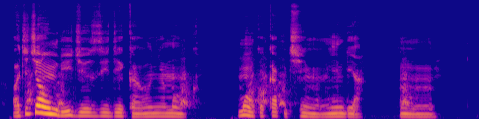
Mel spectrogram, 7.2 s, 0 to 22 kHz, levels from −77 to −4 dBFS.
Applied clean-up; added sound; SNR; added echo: none; Bark; 18 dB; none.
